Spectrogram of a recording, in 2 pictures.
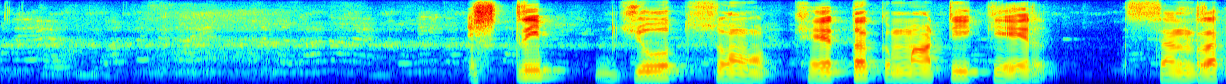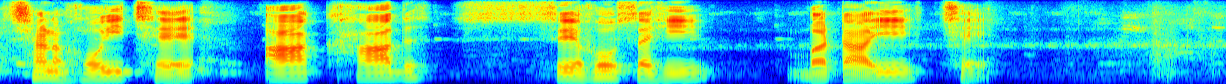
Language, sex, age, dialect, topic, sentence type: Maithili, male, 36-40, Bajjika, agriculture, statement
